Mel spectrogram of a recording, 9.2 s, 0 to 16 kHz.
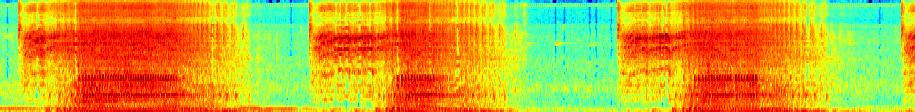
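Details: PGO T-Rex 150 scooter (about 2012), unused for years; repeated cranking bursts catch only briefly and die, no steady idle; owner suspects the carburetor diaphragm, which has a crack down the side and may not seal, pointing to a fuel delivery problem.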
